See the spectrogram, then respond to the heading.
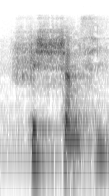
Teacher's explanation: la voyelle de liaison n'est plus prononcé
